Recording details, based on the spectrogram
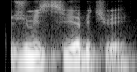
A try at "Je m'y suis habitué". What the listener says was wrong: Don't bang the bloody auxiliary. I've told you guys that already today, haven't I?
